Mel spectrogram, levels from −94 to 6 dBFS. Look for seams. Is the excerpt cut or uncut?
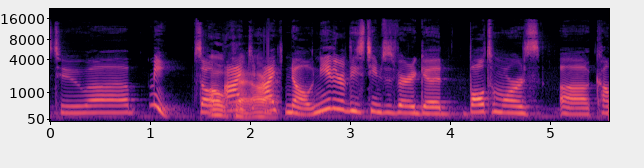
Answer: cut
